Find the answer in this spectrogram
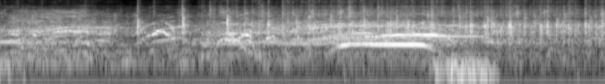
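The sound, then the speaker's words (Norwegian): Steady applause from a crowd, dense clapping at an even loudness throughout, mixed with cheering voices and a few rising and falling whistle-like calls. “Vi, vi har ikke tid til applaus.”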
